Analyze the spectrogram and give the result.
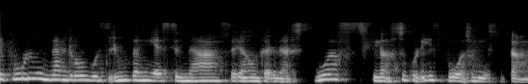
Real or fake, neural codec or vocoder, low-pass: fake; codec, 16 kHz, 1 kbps, FunCodec, trained on Chinese and English, 50 frames a second; 7.2 kHz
